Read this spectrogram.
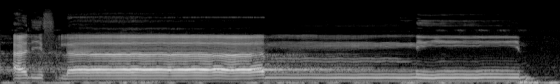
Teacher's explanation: Di dalam huruf ini juga ada dengung ghunah. Ada antara mim dengan mim. Lam mim terjadi idgham.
